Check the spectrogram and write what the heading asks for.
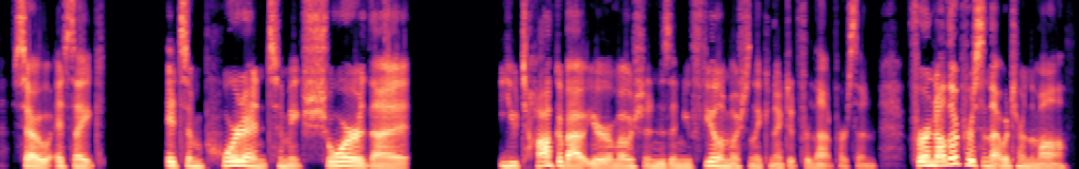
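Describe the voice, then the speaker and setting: A woman's voice: low-pitched, creaky, fairly bright tone, no room sound, studio quality. A middle-aged woman coaching on relationships in a podcast interview, chatty, with many fillers and easy laughs.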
